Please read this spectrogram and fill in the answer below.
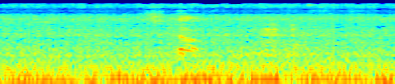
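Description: Steady low rumble of a coach bus, heard inside its passenger cabin. A single short spoken word comes about a second in.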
